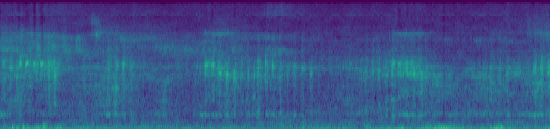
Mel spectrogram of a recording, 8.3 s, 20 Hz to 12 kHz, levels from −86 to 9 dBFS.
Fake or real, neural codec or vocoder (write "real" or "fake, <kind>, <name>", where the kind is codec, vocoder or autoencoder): fake, codec, SNAC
